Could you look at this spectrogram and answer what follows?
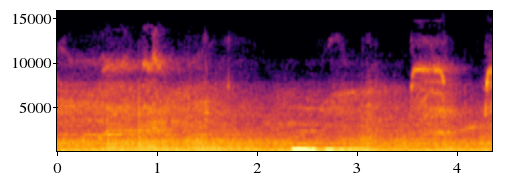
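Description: Electric RC stadium trucks running on a dirt track: a steady wash of motor and tyre noise, with short high motor whines rising and falling near the end. A short steady tone, the loudest moment, sounds about halfway through.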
